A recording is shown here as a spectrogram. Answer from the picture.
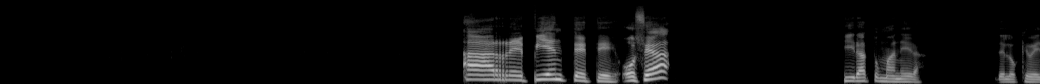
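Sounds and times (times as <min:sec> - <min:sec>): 
audience applauding: 0:00.0 - 0:05.2
speech: 0:04.6 - 0:06.8, 0:08.4 - 0:09.3, 0:10.0 - 0:10.4.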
